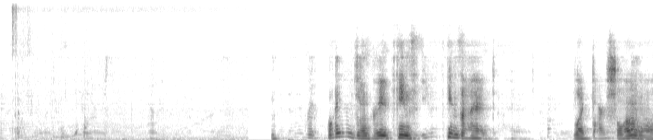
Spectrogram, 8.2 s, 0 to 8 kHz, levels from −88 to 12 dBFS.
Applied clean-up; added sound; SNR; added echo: neural mask model DeepFilterNet 3.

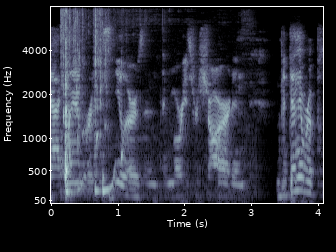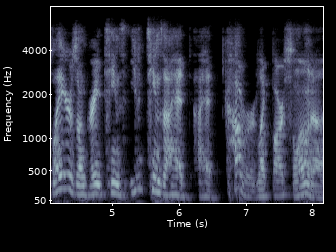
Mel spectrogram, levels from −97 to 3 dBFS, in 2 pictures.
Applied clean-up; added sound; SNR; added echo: classical method WPE with log-MMSE.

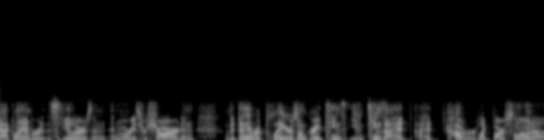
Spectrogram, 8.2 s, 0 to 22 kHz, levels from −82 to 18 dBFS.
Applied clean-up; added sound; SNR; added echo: none; none; none; none.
